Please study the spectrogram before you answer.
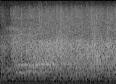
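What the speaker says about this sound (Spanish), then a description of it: "Da un aplauso." A church congregation breaks into steady, fairly even applause during a sermon on faith, sustained throughout at moderate volume without any voices.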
